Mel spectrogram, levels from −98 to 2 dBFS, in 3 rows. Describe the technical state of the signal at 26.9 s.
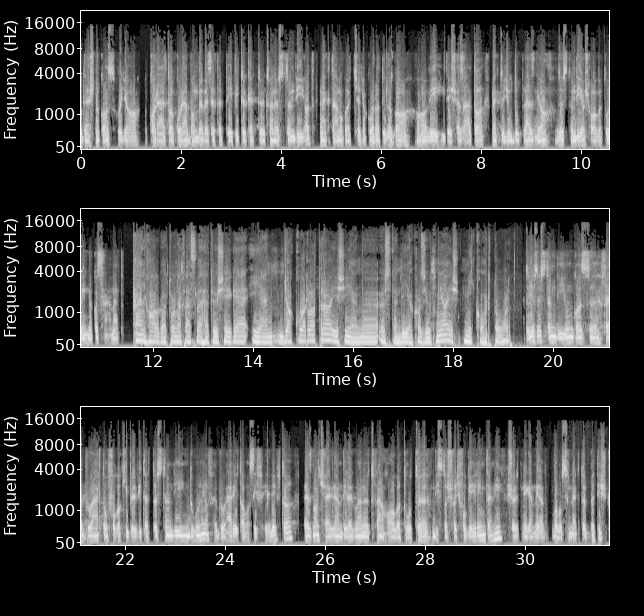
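At 26.9 s the signal is still in hard clipping, as it is across the whole clip. It is driven about 11 dB past what a stage can pass, so around a tenth of the samples are cut flat. The squared-off peaks add high harmonics, heard as a harsh fuzz on every loud passage.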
